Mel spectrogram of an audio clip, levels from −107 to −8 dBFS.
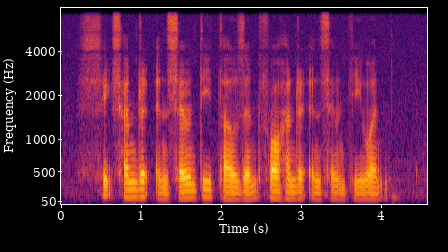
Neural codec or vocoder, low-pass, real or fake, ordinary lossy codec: none; 7.2 kHz; real; none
